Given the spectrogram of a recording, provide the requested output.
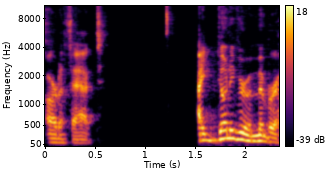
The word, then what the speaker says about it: RTFKT: How are you pronouncing Artifact originally?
